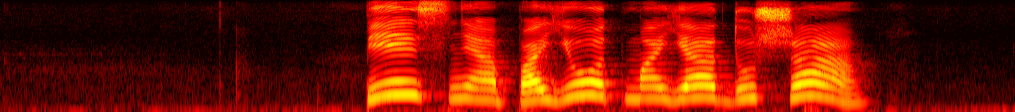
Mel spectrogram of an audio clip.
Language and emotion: Russian, positive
